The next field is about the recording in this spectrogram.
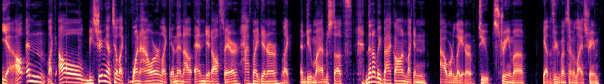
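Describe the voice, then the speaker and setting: A man livestreaming a game with casual commentary, halting and often interrupting himself. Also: deep voice, animated, a bit bright. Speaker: game streamer.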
